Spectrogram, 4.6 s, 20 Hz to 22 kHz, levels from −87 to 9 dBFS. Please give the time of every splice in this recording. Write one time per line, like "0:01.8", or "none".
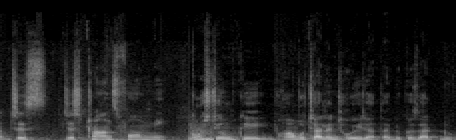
0:01.8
